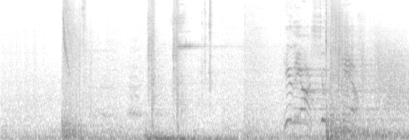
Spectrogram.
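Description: A pistol fires single sharp shots that echo.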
